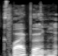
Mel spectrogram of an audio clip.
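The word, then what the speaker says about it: Qyburn: Und auf einmal meldet sich die rechte Hand der Königin, den Kyborn. Ich muss gestehen, der Name sagte mir eigentlich gar nicht so wirklich wieder was. – Oh ja, doch, doch. Quiburn heißt er übrigens, wird in der Serie ausgesprochen.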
